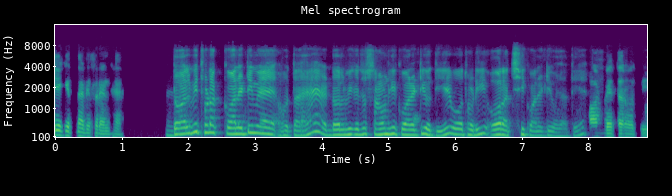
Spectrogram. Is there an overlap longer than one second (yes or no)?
no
